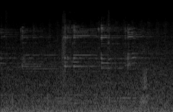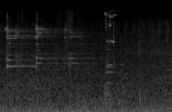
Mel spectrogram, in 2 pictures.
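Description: Footsteps climb stone stairs at a quick pace.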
